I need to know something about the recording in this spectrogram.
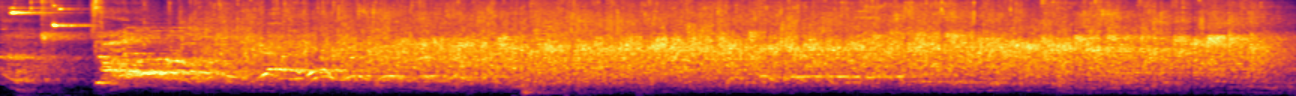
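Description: A crowd applauds and cheers in a large echoing hall.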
